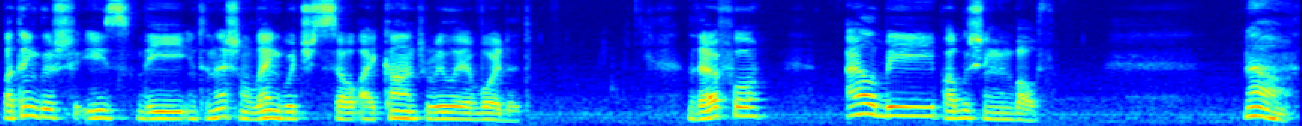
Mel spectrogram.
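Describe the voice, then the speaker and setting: A young man whose first language is Russian, talking through an unscripted anime review with lots of restarts and fillers. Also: medium pitch. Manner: halting, with frequent restarts and fillers. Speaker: YouTuber.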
